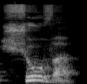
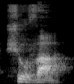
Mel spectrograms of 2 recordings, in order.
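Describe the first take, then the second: First: The stress is on the first syllable. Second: The stress is on the last syllable. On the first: The speaker calls it right. "é chuva ... a sílaba tônica é a penúltima" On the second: The speaker calls it wrong. "não é chuva"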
